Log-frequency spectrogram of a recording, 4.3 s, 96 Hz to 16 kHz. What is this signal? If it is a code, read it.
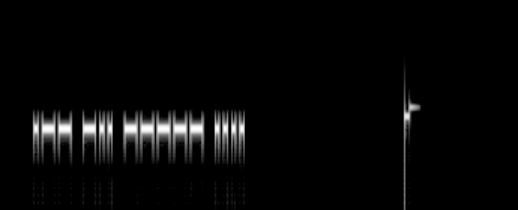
Morse code, heard as a keyed tone, about 36 wpm, 700 Hz. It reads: WD0H
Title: USA Call Signs - 4 Characters - 4x Character Spacing - 35wpm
